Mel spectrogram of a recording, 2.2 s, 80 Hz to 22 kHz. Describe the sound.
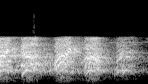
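About 300 protesters shout outside a regional administration building as they greet the prime minister, their massed voices rising and falling in about four rhythmic bursts, loud and chant-like throughout.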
